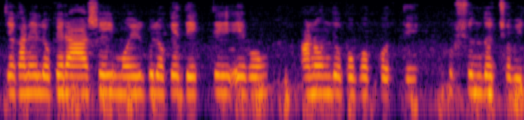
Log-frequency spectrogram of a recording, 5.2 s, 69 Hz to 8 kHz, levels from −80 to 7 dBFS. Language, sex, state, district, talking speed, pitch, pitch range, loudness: Bengali, female, West Bengal, Jhargram, 150 wpm, 200 Hz, 195-205 Hz, -19 LUFS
